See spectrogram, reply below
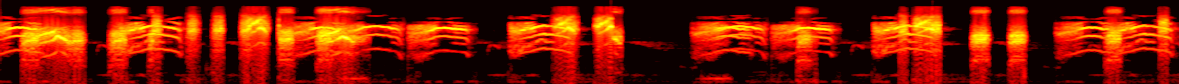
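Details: Sunbird (sogok ontong) lure call used to attract birds, a busy mix combined with other birds' calls such as chattering bulbul: dense bursts of high, sharp chirps and repeated arched, downslurred notes with brief gaps.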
